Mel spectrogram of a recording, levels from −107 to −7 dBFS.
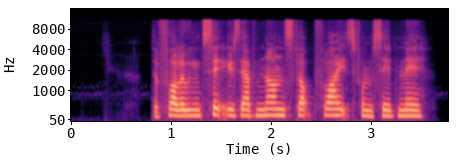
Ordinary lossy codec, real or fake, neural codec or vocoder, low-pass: none; fake; codec, 16 kHz in and 24 kHz out, 0.6 kbps, FocalCodec, streaming, 4096 codes; 10.8 kHz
